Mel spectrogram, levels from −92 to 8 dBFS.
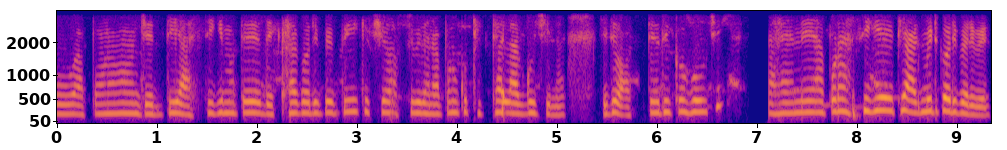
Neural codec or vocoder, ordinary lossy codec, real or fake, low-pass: none; none; real; 3.6 kHz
